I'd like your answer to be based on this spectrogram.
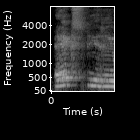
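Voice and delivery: ordinary talk, nothing marked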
